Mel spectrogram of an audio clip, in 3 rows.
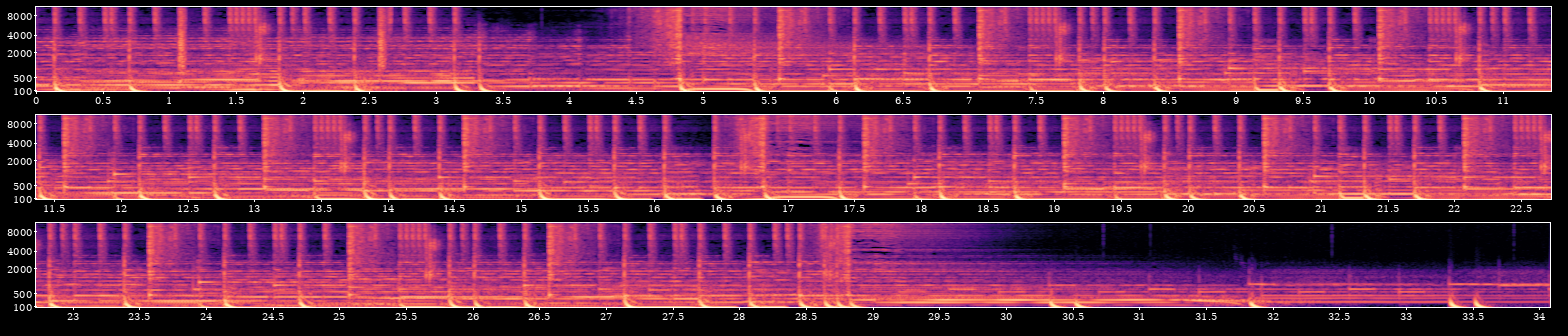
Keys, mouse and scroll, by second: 2.7 double click, 16.9-18.4 scroll down 1, 19.2-19.9 scroll down 1, 19.9-20.8 scroll up 1, 24.3 right click, 30.1-30.6 scroll down 1, 32.3-34.0 scroll up 1.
